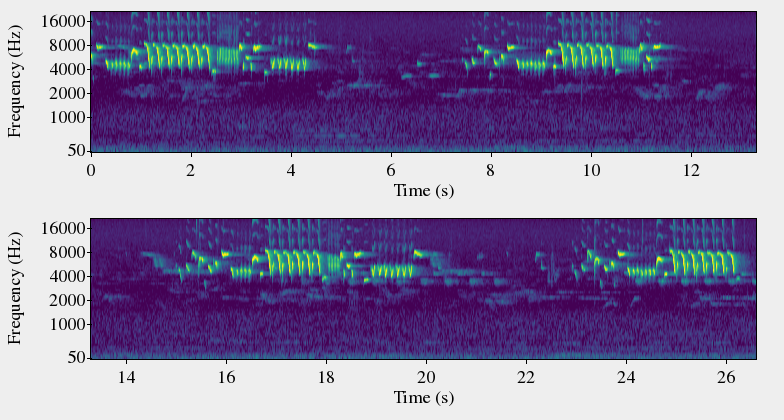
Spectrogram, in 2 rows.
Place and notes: Mont-Saint-Guibert, Belgique - Birds on the early morning
This morning, birds were singing loud. It's spring and everybody of this small world is dredging. It was a beautiful song so I took the recorder before to go to work.
5 April 2016, ~06:00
